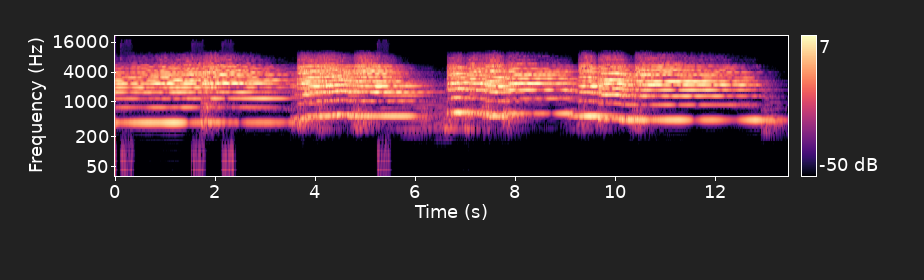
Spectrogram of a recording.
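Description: An electric guitar solo, processed through Guitar Rig with flanger and reverb, plays sustained, bending notes with a swirling, shimmering tone. Phrases rise and fall over about a dozen seconds with short gaps between them.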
